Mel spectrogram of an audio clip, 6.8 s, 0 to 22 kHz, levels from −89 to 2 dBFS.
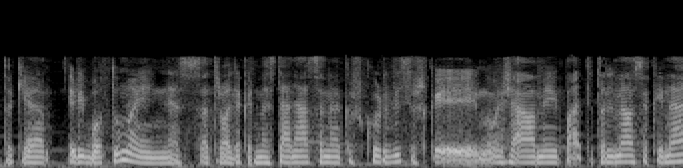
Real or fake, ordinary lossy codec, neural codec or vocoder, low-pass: real; AAC, 24 kbps; none; 5.4 kHz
